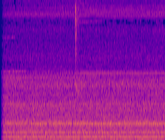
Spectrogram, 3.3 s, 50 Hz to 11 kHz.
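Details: Bridgeport Series 1 2HP J-head Vari-Speed mill after repair: the noisy upper pulley bearing was replaced; it now runs at about 1000 RPM with a steady, clean motor hum, no knocks or squeals.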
